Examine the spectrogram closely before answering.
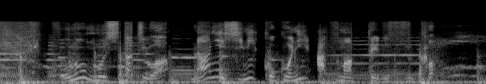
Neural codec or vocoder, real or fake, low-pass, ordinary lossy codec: codec, 16 kHz, 6 kbps, DAC; fake; none; none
